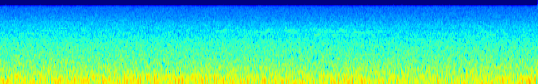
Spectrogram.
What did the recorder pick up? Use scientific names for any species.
Piranga olivacea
